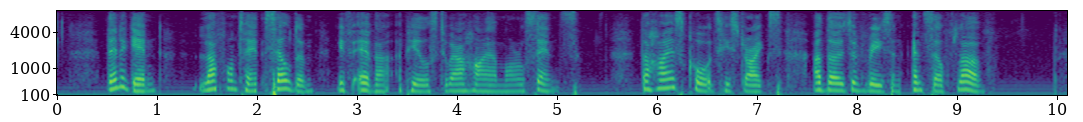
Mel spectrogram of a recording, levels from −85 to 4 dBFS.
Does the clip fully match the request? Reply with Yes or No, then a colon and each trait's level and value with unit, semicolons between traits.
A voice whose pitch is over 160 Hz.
Yes: high, 190 Hz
